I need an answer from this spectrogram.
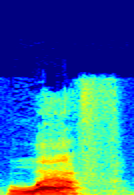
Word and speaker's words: laugh: a strong r freedom laugh notice the gh combination in that word laugh telephone notice the ph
